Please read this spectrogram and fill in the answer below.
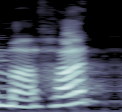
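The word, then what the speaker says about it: Mahad: है जिंदगी नाम है महद बहुत खूबसूरत नाम है स्पेलिंग है एम ए एच एडी महाद नाम के माने है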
